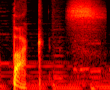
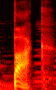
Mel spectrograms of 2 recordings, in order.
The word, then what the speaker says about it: Pâques: En français, on dit « Pâques ». Un détail très important : on ne prononce pas le « s » final, d'accord ? Il est muet. Alors, la prononciation est simplement « pack ».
